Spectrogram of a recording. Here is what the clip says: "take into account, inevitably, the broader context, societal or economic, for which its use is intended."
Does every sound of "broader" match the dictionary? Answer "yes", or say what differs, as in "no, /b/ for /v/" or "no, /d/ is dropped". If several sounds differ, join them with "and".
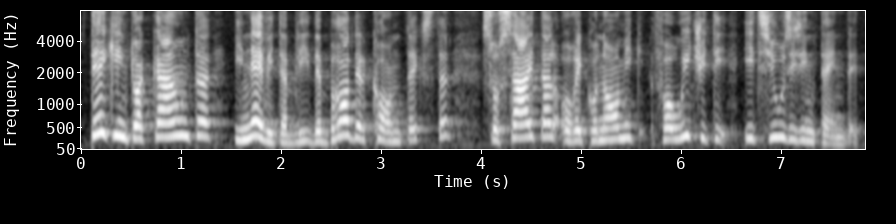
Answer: yes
